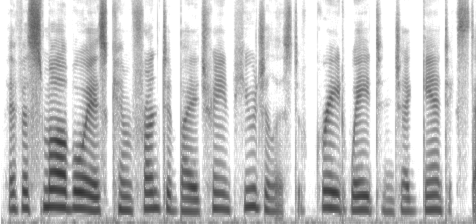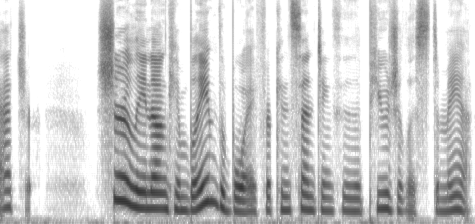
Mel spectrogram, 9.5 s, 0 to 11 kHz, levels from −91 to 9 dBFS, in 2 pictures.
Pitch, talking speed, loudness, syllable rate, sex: 220 Hz, 175 wpm, -20 LUFS, 5.1 syllables/s, female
